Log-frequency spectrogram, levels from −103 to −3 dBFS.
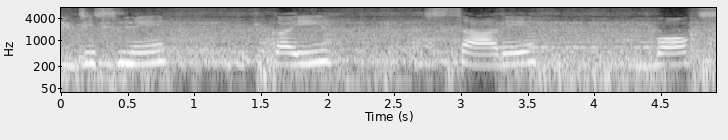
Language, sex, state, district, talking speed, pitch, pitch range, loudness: Hindi, female, Madhya Pradesh, Dhar, 60 wpm, 240 Hz, 225-255 Hz, -14 LUFS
